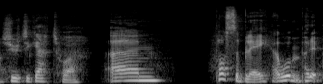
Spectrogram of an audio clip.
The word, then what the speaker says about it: Ncuti Gatwa: Because we're now on, Ncuti Gatwa's going to be the 15th, which is obviously more than it should be.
